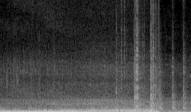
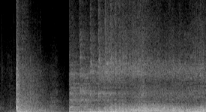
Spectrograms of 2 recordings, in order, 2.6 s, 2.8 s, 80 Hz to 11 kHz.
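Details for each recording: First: AWD four-rotor engine idling after a fault, oil pressure only 20 psi: low steady hum with a faint gear-like whine, then engine note drops away; owner suspects failed oil pump internal gears, unconfirmed. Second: AWD 4-rotor rotary car on the road after earlier breakdown repair, accelerating: deep smooth rotary drone climbing and dropping with throttle, no misfire, rattle or knock; pressure and temperature good, running normally under load.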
